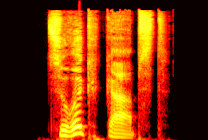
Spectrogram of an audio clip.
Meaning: second-person singular dependent preterite of zurückgeben
- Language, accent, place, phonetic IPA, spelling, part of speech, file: German, Germany, Berlin, [t͡suˈʁʏkˌɡaːpst], zurückgabst, verb, De-zurückgabst.ogg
